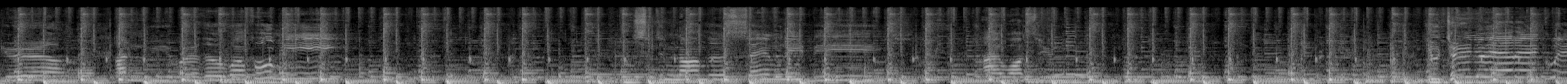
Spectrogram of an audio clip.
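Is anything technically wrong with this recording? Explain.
No, nothing technically wrong can be heard anywhere in this audio.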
